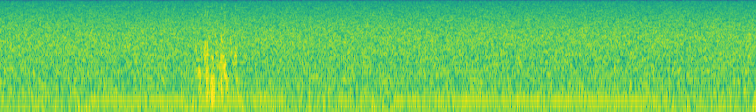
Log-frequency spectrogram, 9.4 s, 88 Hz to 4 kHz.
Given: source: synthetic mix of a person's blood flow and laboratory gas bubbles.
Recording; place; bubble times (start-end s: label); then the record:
Doppler ultrasound of blood flow; subclavian vein
2.43-3.00 s: bubbles
From the record:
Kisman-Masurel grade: 212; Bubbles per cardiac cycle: several, 3 to 8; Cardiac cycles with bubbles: 1 to 10%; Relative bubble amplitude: moderate (0.250 to 0.450); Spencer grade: 1 (occasional bubble signal discernible with the cardiac motion signal, with majority of cardiac periods free of bubbles); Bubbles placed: anywhere in the cardiac cycle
